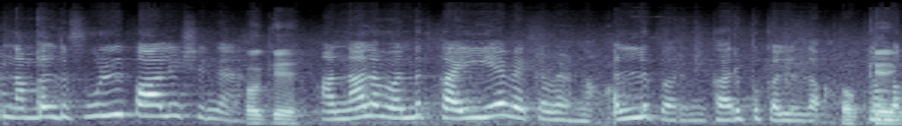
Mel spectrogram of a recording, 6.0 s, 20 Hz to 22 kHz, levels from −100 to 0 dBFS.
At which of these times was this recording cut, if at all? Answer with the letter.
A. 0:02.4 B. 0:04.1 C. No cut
B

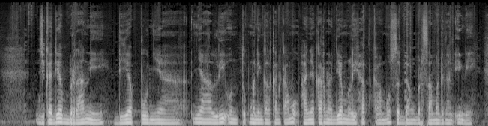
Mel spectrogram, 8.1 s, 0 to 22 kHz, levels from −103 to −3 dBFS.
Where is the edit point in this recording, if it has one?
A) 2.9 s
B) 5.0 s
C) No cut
B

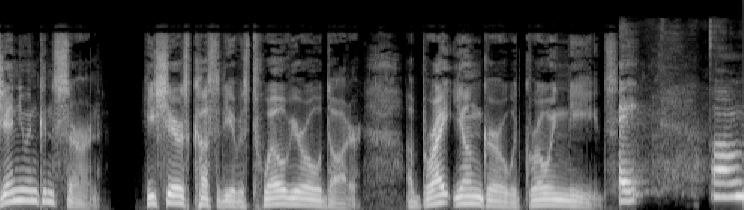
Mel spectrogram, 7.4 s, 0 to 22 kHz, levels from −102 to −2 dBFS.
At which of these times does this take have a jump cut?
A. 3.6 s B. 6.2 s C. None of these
C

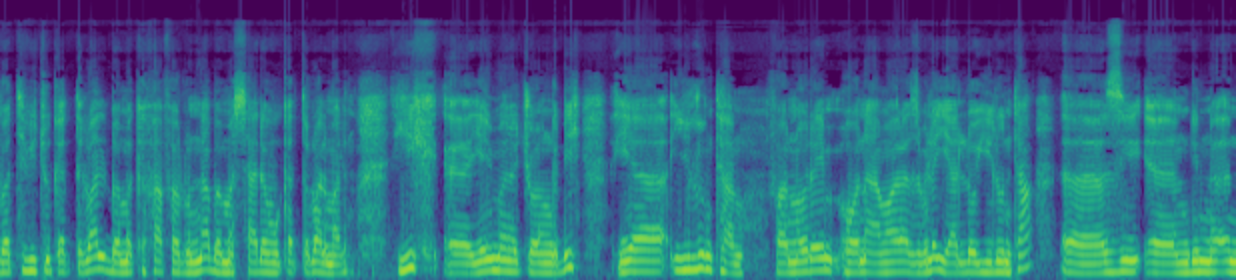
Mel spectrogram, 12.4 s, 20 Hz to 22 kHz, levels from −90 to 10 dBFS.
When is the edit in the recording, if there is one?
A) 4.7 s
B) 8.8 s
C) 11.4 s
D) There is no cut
D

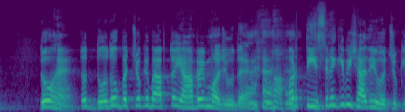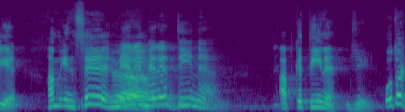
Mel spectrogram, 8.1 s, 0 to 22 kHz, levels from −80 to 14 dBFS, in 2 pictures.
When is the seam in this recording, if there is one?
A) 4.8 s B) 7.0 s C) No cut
C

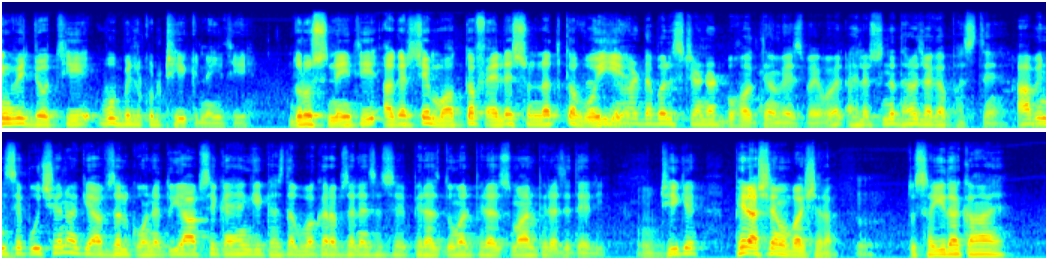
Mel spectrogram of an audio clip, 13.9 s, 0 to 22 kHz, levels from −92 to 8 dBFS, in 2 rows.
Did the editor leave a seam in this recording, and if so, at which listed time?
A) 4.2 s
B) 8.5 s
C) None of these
A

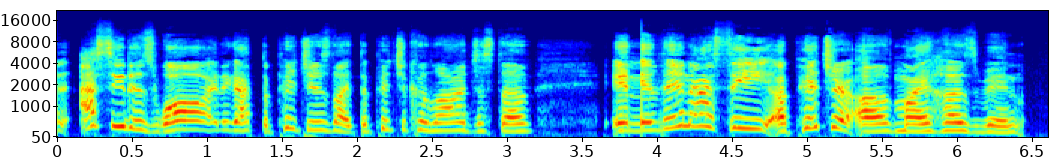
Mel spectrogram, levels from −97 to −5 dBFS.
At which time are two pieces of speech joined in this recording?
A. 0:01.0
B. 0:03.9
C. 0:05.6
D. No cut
B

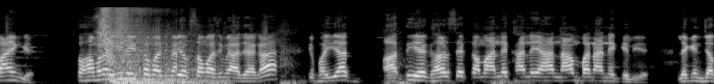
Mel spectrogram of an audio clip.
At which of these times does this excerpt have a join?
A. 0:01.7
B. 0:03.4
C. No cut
A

